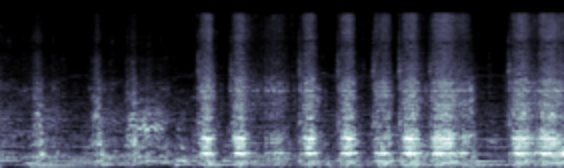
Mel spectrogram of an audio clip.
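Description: Sewing machine stitching fabric in a quick series of short runs, starting about two seconds in, over background guitar music.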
